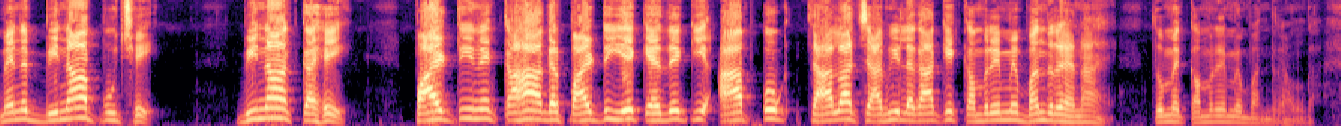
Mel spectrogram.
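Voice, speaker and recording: Here is a man with a high pitch and a bright, sharp tone. His loudness swings widely while his pitch varies in an ordinary way. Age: 60s. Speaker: politician. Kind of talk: interview.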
